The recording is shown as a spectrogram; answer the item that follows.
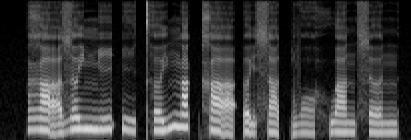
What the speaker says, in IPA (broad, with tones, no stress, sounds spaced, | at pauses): ɣ a̰ː˧˨ z ə˧ j ɲ i˨˦ ʔ i̤˨˩ t̪ʰ ə˨˦ j ŋ a˦˥ k̚ x a̰ː˧˨ ʔ ə̰˧˨ j s a˨˩ t̚ v ɔ̤˨˩ h w a˧ n s ə˧ n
